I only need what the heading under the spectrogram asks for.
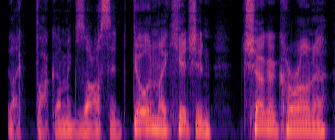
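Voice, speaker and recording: A man's voice: mid-range voice, brisk, dry recording, clean studio sound. A man in his twenties hosting a podcast, laid-back and casually swearing in a chat with friends. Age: 20s. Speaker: podcast host.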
